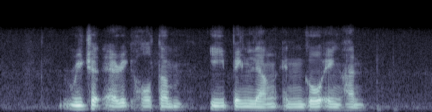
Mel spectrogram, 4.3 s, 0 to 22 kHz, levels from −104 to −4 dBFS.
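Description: The speech signal shows no technical faults at any point in the recording.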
